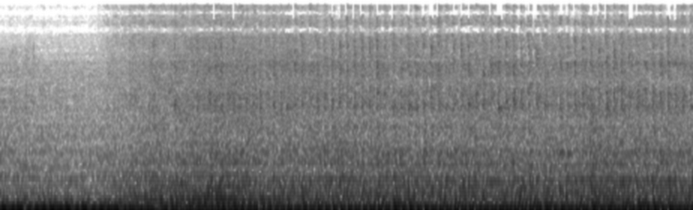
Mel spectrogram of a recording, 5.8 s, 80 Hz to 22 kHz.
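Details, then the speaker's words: VW with dual 34 carburetors after sync and tune, starting without high idle: even low burble at steady idle, no misses or hunting; idle speed correct. "so the idle sounds good it's not too high"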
